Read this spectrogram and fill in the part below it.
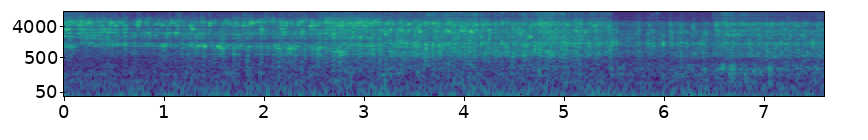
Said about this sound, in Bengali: এবার একে একে পনিরগুলো ভেজে নেব।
